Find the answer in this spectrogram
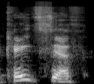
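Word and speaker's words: Cat Sìth: All right, Tim, since you can pronounce it, tell us about the Cat of the Mounds. Okay, it's a Kate Sith, and for those that don't know, Ireland is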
